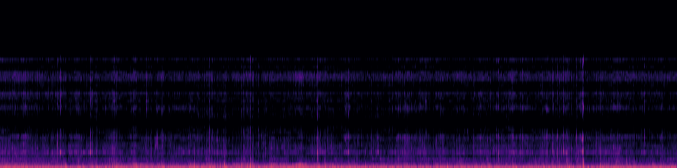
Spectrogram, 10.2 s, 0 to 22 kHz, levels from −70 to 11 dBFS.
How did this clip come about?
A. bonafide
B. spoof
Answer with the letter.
B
